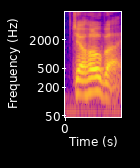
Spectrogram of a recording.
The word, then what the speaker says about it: Jehovah: to tran uh just how you want to pronounce it jehovah yahweh that's the lord now if you see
